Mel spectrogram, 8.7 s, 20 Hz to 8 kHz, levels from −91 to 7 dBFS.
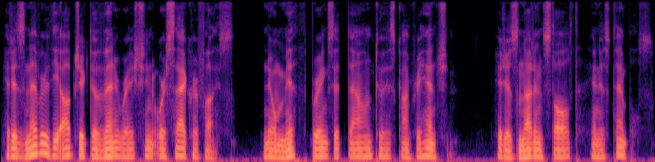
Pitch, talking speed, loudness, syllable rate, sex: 90 Hz, 165 wpm, -20 LUFS, 5.1 syllables/s, male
